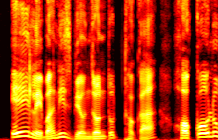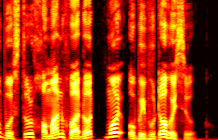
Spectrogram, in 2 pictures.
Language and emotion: Assamese, happy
